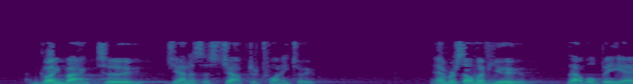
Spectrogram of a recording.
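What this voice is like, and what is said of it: Usual voice. Nothing is said of it.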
